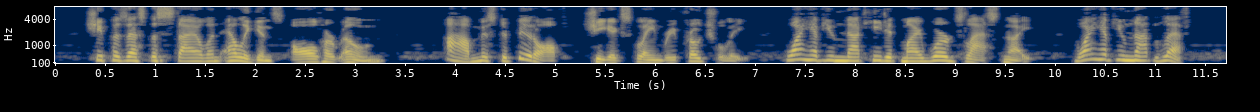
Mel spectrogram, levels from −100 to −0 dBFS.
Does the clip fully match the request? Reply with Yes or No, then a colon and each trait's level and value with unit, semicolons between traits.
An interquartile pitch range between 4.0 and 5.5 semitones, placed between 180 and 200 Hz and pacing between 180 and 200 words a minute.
No: average, 5.1 semitones; high, 190 Hz; average, 150 wpm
